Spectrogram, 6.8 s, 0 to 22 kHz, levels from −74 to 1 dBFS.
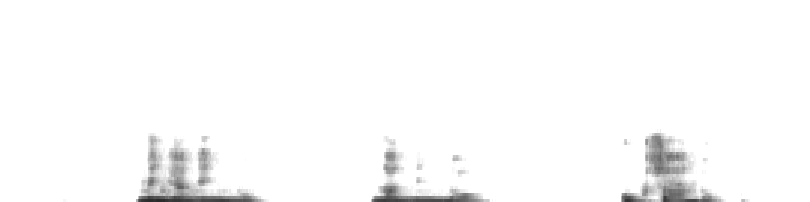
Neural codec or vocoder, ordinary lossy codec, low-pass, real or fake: vocoder, 22.05 kHz, 80 mel bands, Vocos; Opus, 16 kbps; 7.2 kHz; fake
